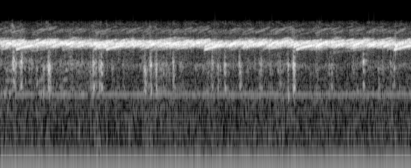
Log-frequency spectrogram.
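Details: A dense frog chorus in Quebec's Eastern Townships: a steady, high, buzzy trill with quick pulsing notes throughout.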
